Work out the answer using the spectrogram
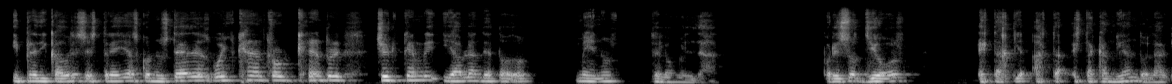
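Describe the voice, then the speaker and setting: A man's voice: mid-range voice, warm tone. A man teaching a church class, often checking in with his listeners through rhetorical questions. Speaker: Bible teacher.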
